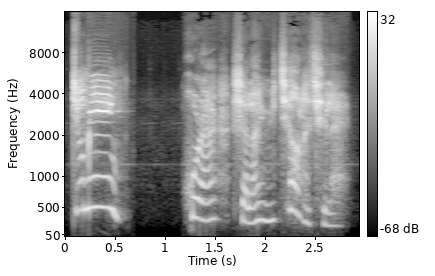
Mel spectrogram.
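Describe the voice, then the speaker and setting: Woman, storyteller, expressive children's narration, higher voice. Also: fairly quick, no echo, studio quality.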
